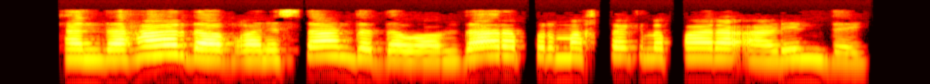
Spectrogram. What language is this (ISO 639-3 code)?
pus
